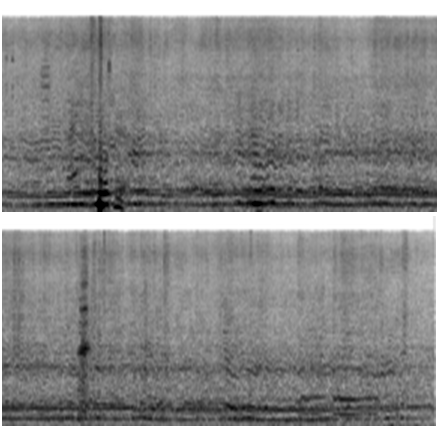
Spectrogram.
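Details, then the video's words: Bees droning in the Biblical Gardens of Elgin, Moray, Scotland, a continuous low hum of several insects, broken by a couple of short knocks or taps early on and a faint click later. "BEES IN ELGIN, MORAY, SCOTLAND"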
